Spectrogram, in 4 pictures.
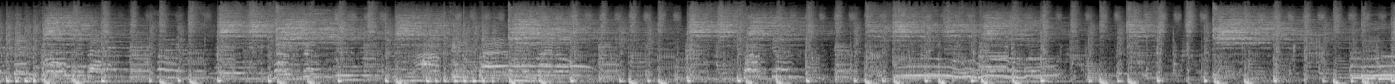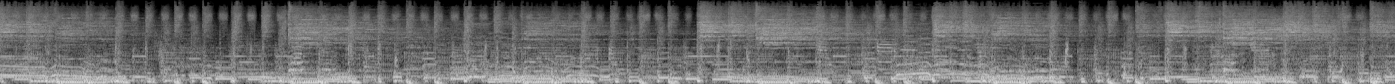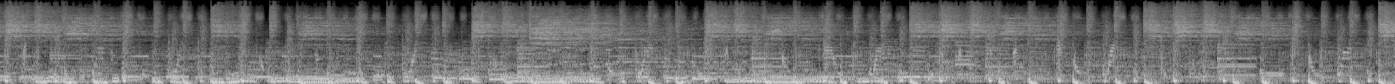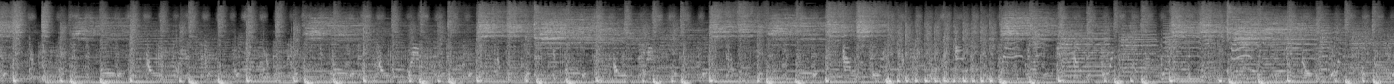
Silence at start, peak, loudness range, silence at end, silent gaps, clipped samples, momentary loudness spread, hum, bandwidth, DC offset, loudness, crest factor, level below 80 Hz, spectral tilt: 0 s; 0 dBFS; 2 LU; 0 s; none; under 0.1%; 5 LU; none; over 20 kHz; under 0.1%; -14 LUFS; 14 dB; -26 dBFS; -3.5 dB/octave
